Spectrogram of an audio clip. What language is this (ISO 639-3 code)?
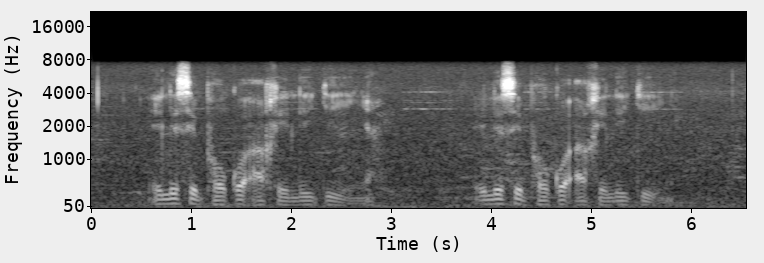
sot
